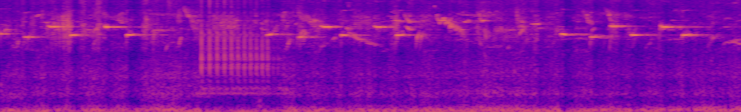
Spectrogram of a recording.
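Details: Male great spotted woodpecker drumming on a favourite branch, recorded with a parabolic microphone: one fast, even roll of knocks lasting about half a second early on, with sharp high whistles from other birds before and after.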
